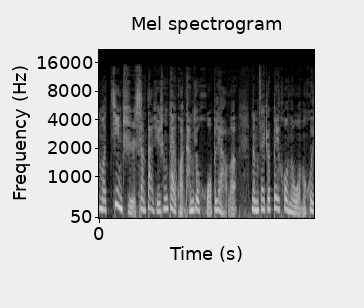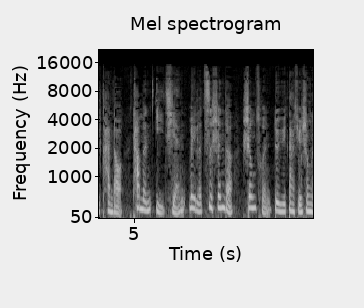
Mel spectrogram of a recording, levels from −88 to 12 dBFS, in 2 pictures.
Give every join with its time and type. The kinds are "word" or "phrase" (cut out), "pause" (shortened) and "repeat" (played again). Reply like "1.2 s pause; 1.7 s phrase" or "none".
7.1 s pause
